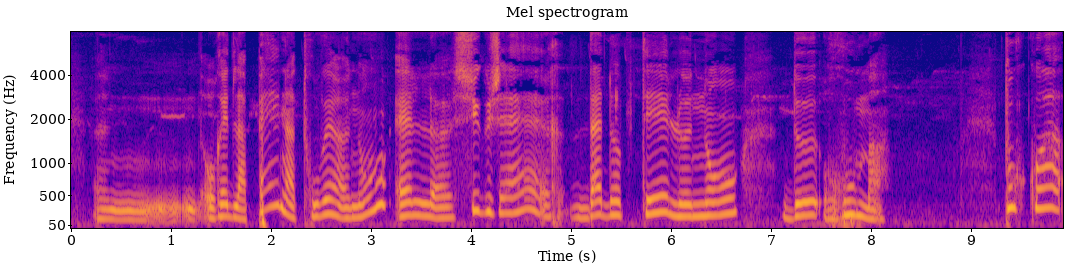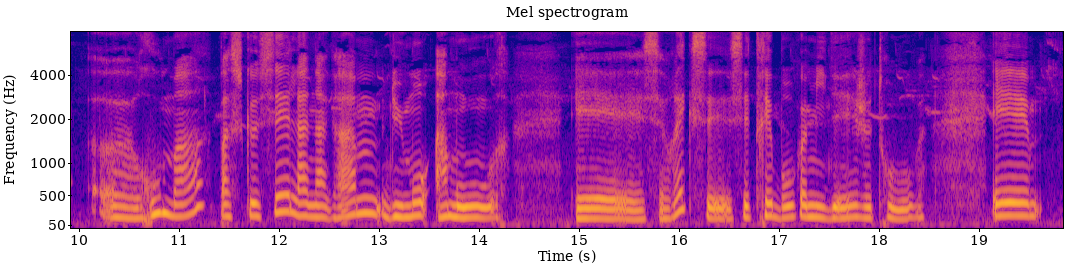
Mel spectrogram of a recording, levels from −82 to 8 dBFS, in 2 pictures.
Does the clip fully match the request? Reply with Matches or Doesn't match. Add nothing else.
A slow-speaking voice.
Matches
